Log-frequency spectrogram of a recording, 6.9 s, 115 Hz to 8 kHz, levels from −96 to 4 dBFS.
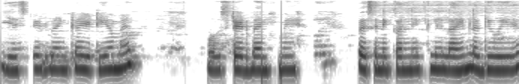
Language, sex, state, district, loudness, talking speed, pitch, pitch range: Hindi, female, Maharashtra, Nagpur, -25 LUFS, 155 wpm, 235 Hz, 230-250 Hz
